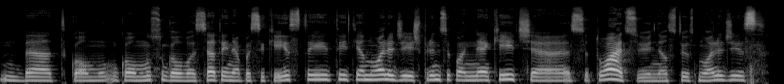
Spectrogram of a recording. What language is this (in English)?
Lithuanian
